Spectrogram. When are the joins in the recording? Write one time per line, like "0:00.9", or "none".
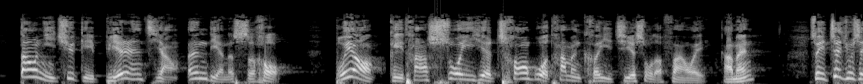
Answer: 0:03.8
0:07.1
